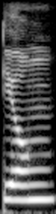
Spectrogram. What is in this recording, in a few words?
"diong1", Taiwanese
